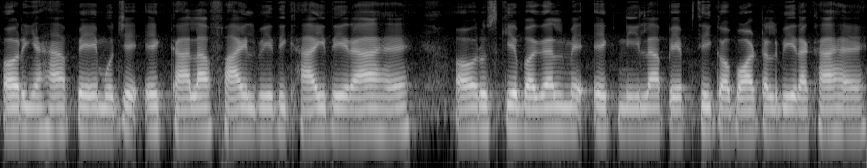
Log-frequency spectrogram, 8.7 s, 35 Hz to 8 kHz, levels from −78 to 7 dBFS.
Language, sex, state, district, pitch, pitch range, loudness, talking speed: Hindi, male, Bihar, Kaimur, 125 Hz, 120-125 Hz, -16 LUFS, 165 wpm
